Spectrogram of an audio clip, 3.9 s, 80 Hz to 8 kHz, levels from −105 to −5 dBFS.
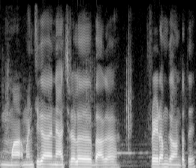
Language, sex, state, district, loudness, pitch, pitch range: Telugu, male, Andhra Pradesh, Krishna, -15 LUFS, 130 Hz, 125-140 Hz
